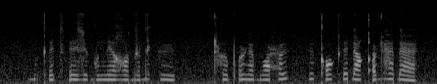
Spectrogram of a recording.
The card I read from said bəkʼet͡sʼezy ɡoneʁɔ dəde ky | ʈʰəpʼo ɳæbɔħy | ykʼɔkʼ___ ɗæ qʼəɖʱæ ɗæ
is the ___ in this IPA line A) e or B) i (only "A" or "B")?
A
